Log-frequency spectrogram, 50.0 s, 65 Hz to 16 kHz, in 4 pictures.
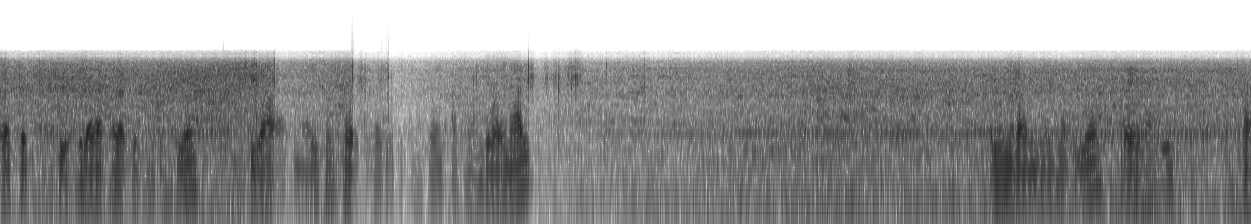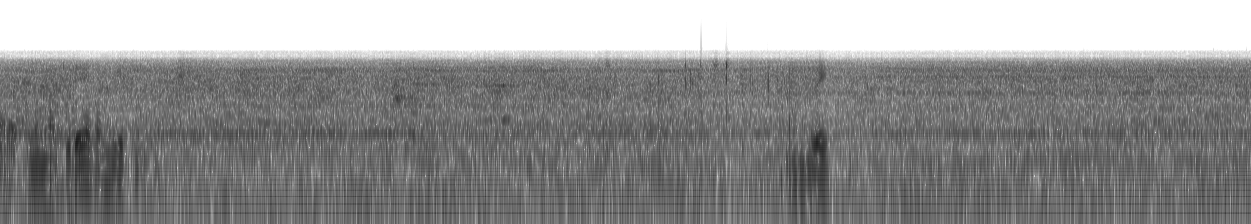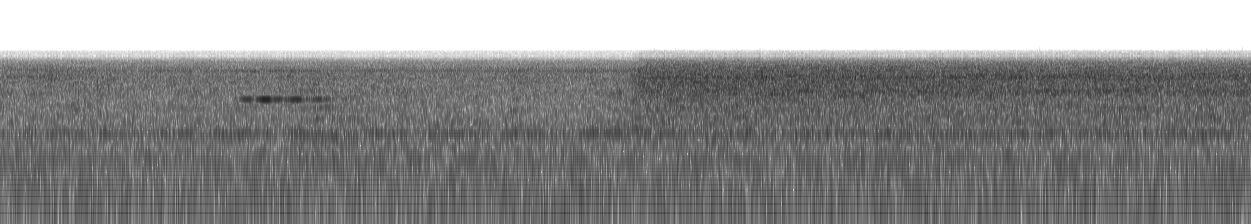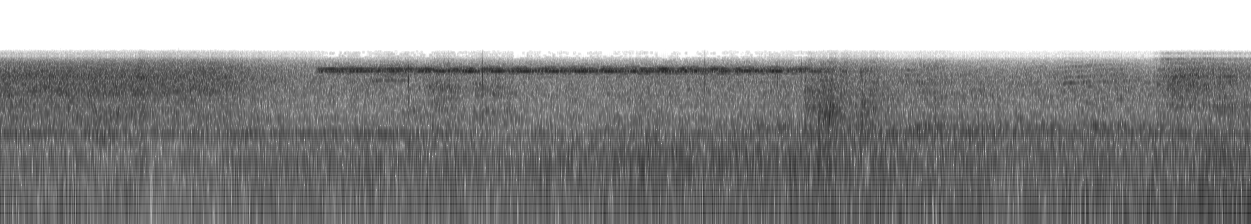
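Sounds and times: train running with low hum: 0.0s - 50.0s
high steady squeal: 20.4s - 50.0s
hiss: 31.3s - 40.0s, 49.1s - 50.0s.

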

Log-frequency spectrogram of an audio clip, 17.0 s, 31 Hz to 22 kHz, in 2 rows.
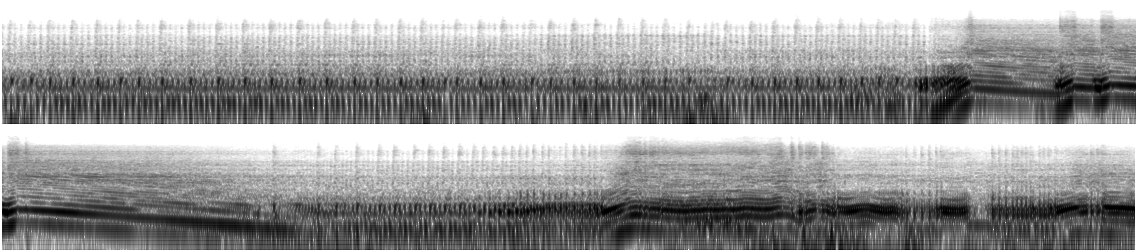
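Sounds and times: dirt bike engine revving: 6.5s - 17.0s.

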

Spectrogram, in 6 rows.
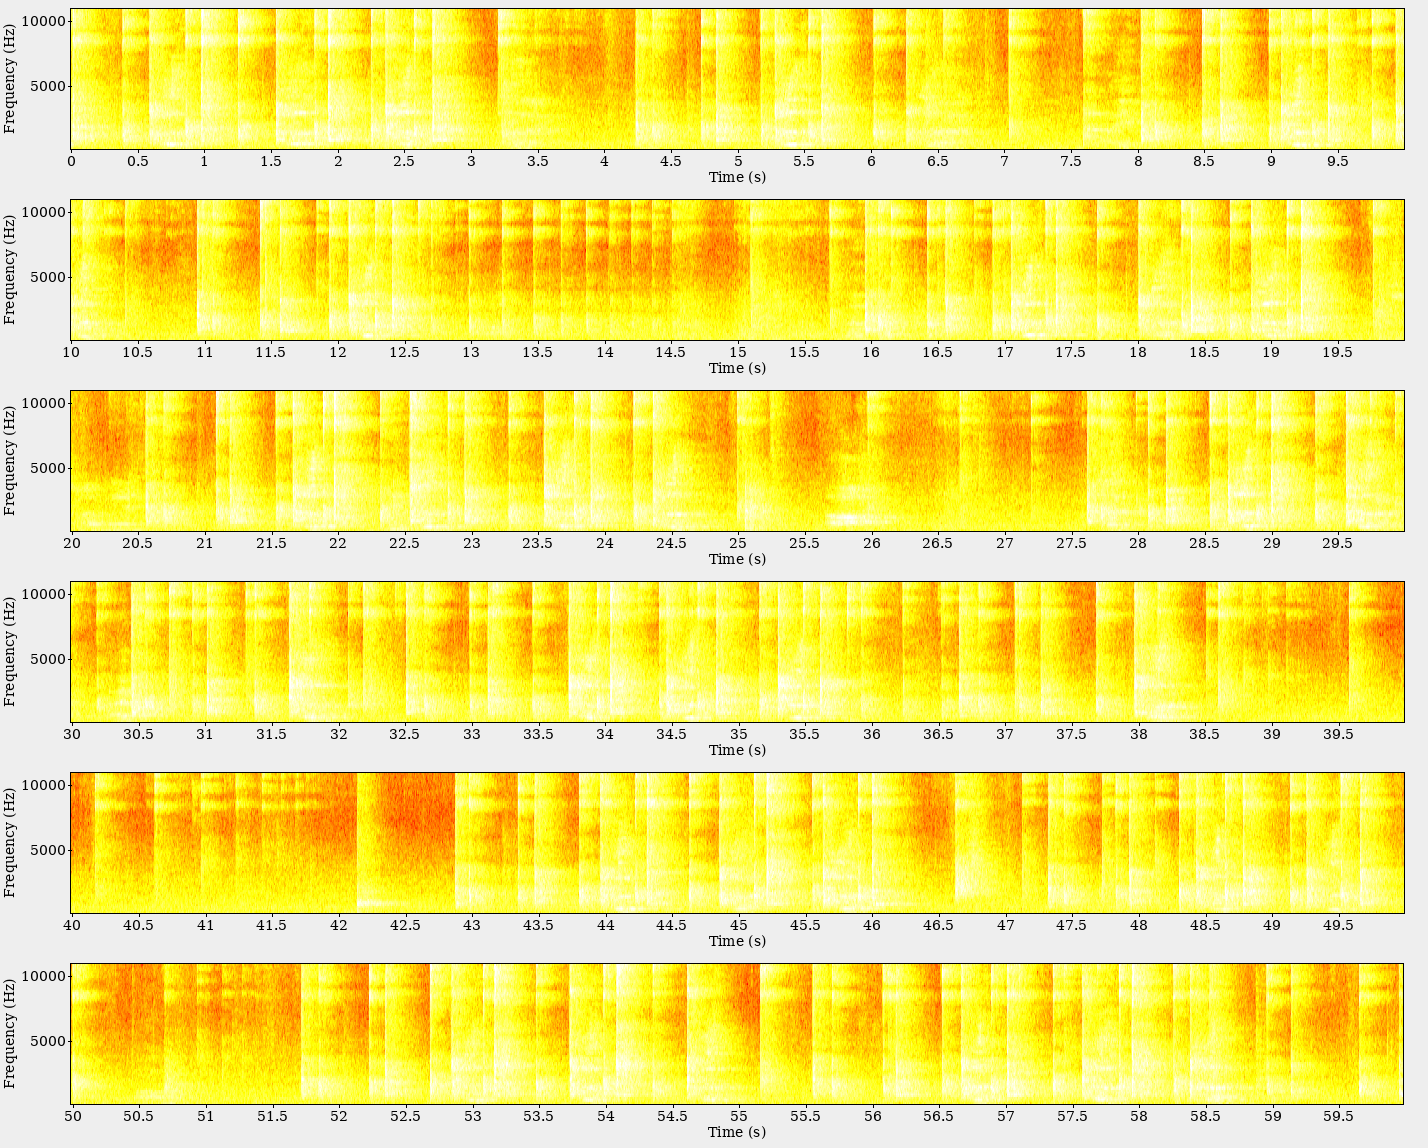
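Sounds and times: table tennis ball clicks: 4.2s - 6.4s, 7.0s - 19.9s, 20.6s - 25.3s, 26.6s - 41.5s, 42.1s - 50.2s, 51.7s - 59.9s.

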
